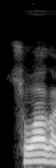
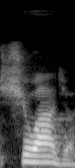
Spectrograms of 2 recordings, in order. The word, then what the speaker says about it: 수아: 수아가 아니고 사실 정식 발음은 슈아죠. 슈.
